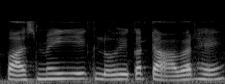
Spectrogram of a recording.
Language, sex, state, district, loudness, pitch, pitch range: Hindi, male, Bihar, Gopalganj, -26 LUFS, 235 Hz, 225-255 Hz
